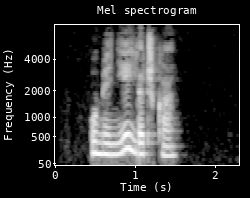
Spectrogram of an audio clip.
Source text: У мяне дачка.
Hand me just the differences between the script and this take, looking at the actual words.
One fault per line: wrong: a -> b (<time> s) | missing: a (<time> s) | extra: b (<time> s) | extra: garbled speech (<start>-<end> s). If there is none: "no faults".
no faults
